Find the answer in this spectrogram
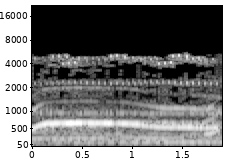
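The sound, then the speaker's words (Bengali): Jackals howl from a nearby bush: a loud, drawn-out tonal wail holds steady and sags gently in pitch, with a second rising call breaking in near the close over a low rumbling background. “ঠিক এমন সময় আশেপাশের কোনো এক ঝোপের থেকে শেয়ালরা চিৎকার করে উঠল।”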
